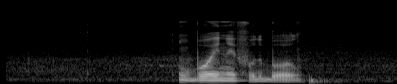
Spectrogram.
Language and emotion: Russian, sad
